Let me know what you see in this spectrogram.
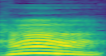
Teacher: Tiba-tiba disukunkan karena ada waqaf berhenti gitu. Kemudian h-nya tidak hidup ya harus lari ke makhraj bawah tenggorokan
